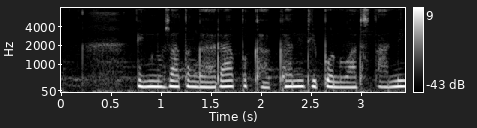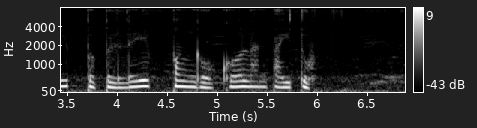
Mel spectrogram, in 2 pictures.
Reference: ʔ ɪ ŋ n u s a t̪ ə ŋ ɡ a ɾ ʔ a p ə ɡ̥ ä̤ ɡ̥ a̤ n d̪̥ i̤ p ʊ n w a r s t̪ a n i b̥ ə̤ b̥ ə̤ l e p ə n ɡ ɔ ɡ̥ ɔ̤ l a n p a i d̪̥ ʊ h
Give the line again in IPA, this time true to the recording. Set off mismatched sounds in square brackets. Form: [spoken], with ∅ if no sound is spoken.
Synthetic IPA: ʔ ɪ ŋ n u s a t̪ ə ŋ ɡ a ɾ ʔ a p ə ɡ̥ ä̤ ɡ̥ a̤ n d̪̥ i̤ p ʊ n w a r s t̪ a n i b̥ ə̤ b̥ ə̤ l e p ə [ŋ] ɡ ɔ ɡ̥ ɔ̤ l a n p a i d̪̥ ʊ h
